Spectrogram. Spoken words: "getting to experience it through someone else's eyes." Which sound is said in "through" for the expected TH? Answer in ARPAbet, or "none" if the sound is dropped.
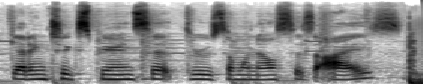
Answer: TH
